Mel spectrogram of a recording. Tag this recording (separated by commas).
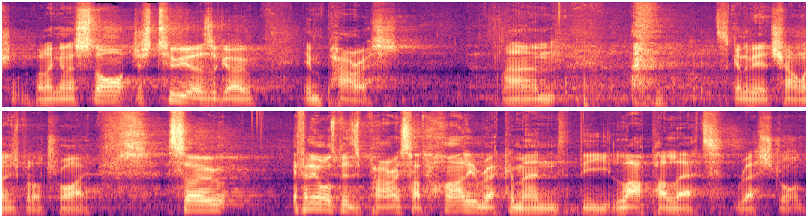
Speech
